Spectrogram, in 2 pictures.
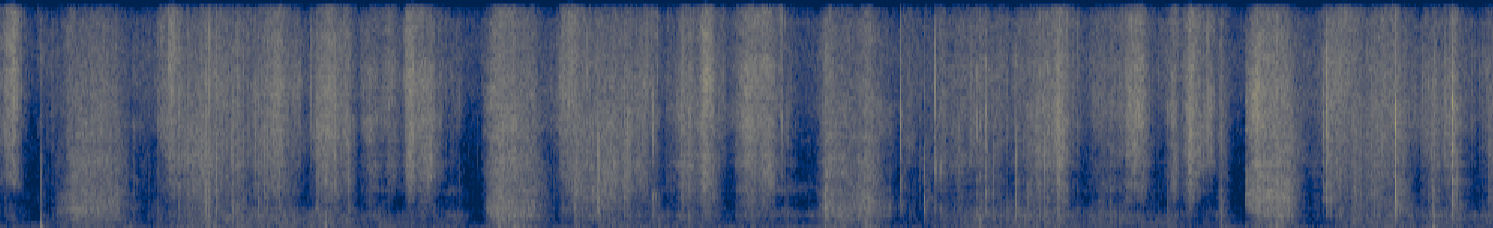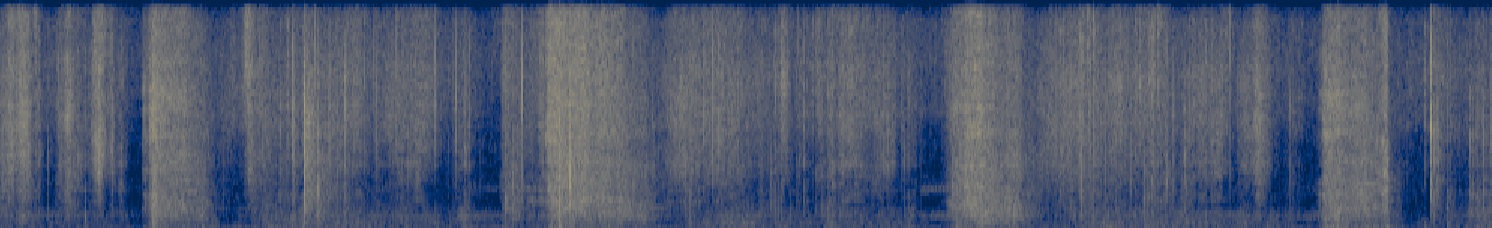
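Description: Baking soda powder squeezed and crumbled between bare fingers: soft, irregular crunching in bursts, with a few sharp snaps.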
